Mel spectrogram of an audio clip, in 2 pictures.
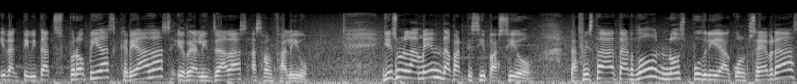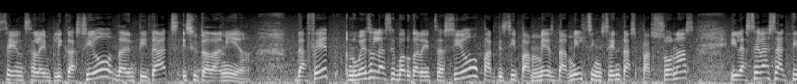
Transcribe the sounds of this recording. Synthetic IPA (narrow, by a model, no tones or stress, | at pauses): iðək̚t̪iβit̪at͡spɾɔpiəskɾeað̞əzireəlid͡zað̞əzəsaɱfəliw | ezunələmend̪əpaɾt̪isipəsio | ləfest̪əðət̪əɾð̞onospuðɾiəkunsɛβɾəsensələimplikəsioðəːnt̪it̪ad͡zisiuwt̪əðəniə̰ | d̪əfet̪numezənləseβəuɾɣənid͡zəsiopaɾt̪isipəmːezðəmilˠsiŋksent̪əspəɾsonəziləseβəsək̚t̪i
